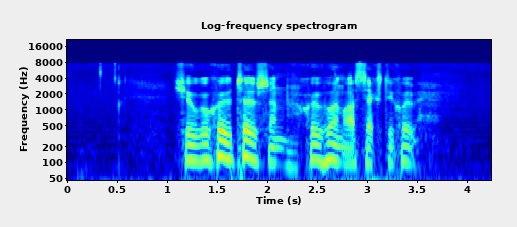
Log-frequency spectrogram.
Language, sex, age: Swedish, male, 50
